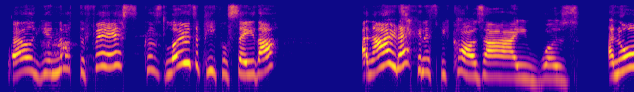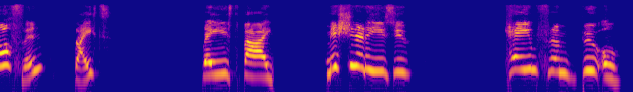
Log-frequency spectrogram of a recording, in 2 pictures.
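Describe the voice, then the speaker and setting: Actress as a cheeky gold-digging widow, Liverpool accent, very high bouncy voice, dry close sound. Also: female voice, lively intonation, slow, a bit bright, no room sound, full character voice. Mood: brash. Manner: brash, cheeky, melodramatic. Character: brassy gold-digging young widow faking exotic roots. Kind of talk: stage comedy acting.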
